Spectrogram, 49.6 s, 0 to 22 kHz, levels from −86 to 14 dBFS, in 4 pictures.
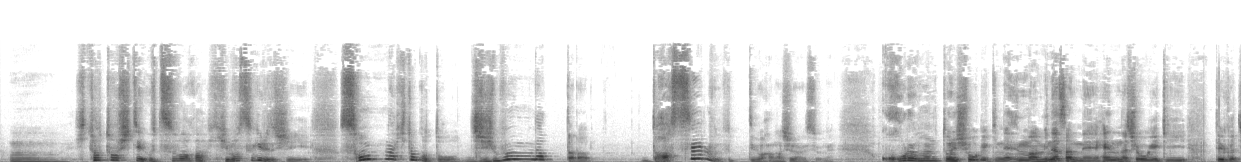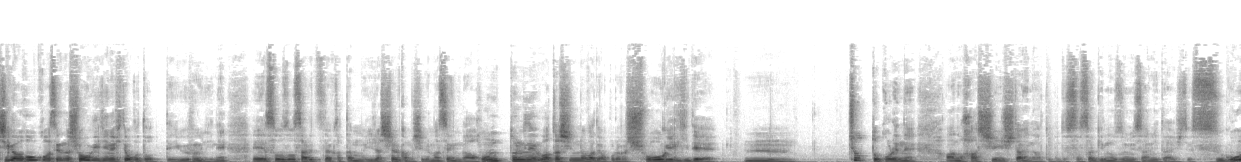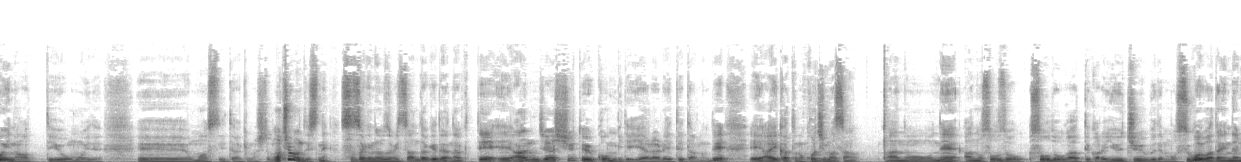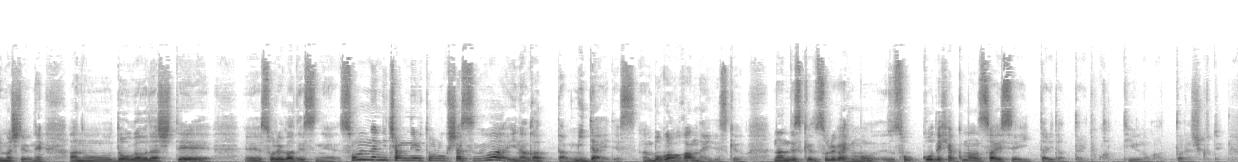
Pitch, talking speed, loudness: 115 Hz, 435 characters per minute, -18 LUFS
